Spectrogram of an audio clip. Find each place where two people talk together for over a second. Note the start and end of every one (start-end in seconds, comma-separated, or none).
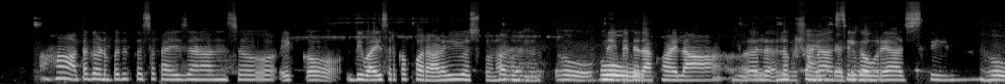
7.8-9.0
